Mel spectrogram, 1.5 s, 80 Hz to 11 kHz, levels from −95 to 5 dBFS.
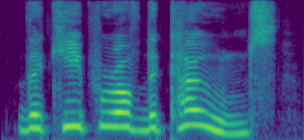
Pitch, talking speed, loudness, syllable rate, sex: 280 Hz, 195 wpm, -18 LUFS, 5.7 syllables/s, female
